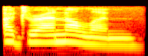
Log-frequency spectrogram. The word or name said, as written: Adrenalin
